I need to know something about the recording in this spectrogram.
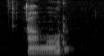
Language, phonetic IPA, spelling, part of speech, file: Polish, [ˈãmur], Amur, proper noun, LL-Q809 (pol)-Amur.wav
